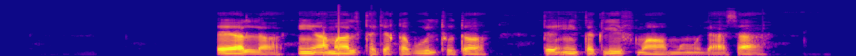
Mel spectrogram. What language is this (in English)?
Gawri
